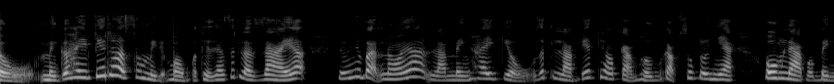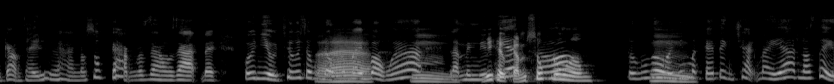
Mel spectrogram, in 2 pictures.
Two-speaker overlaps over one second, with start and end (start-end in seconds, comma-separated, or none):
11.5-14.2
